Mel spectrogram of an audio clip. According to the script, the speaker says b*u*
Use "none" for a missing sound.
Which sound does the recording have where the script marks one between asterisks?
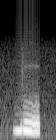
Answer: u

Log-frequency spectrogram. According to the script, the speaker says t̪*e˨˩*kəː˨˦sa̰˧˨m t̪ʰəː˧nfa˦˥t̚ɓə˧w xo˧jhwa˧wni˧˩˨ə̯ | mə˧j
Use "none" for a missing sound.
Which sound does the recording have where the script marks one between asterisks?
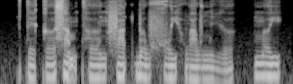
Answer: e˨˩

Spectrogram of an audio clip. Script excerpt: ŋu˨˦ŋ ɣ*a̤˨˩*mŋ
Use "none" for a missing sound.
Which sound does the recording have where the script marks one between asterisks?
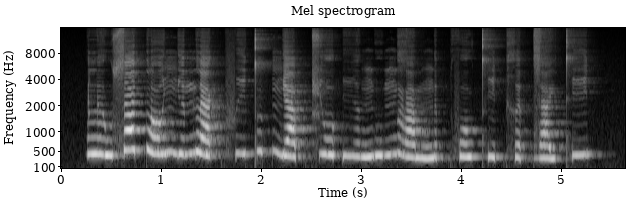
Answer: a̤˨˩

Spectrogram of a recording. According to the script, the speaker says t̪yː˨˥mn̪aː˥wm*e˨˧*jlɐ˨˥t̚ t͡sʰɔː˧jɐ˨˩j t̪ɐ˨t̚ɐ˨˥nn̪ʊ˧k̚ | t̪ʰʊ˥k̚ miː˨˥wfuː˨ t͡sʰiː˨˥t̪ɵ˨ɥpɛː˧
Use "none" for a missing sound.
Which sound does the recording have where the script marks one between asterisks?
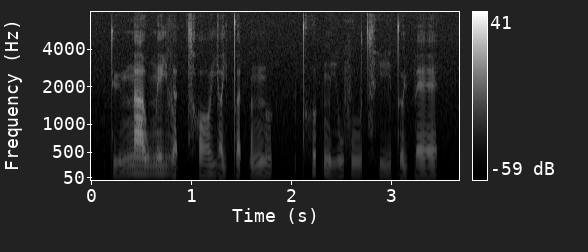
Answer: e˥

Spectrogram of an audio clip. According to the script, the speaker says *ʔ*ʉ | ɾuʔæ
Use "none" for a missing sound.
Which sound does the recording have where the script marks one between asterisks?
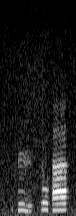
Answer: ʔ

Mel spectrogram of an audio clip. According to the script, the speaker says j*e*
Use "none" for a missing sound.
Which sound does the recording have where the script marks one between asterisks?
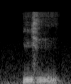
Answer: i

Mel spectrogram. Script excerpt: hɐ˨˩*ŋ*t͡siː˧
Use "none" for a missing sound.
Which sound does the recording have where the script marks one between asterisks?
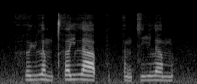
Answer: ŋ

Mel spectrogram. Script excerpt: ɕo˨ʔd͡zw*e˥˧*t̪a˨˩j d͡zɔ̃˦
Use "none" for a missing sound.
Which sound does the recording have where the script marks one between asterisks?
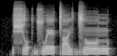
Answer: e˥˧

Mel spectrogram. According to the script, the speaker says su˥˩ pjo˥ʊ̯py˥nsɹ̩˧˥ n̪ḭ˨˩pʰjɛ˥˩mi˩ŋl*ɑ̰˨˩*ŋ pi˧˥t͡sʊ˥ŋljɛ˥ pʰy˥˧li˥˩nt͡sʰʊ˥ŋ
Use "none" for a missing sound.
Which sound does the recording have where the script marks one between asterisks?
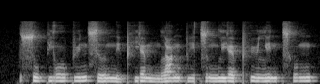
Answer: ɑ˥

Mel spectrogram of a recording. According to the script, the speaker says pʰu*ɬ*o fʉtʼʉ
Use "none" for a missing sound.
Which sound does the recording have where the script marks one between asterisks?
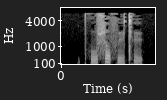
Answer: ɬ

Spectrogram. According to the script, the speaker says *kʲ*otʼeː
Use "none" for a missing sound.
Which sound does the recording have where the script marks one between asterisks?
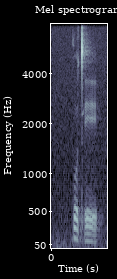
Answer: k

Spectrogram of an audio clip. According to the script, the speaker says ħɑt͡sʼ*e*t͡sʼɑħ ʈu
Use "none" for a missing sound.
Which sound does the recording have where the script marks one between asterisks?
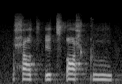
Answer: e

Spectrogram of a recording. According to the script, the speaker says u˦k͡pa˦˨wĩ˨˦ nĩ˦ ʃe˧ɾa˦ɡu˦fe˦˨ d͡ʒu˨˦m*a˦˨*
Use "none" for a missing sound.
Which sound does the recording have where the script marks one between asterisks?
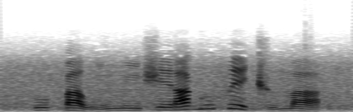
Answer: a˦˨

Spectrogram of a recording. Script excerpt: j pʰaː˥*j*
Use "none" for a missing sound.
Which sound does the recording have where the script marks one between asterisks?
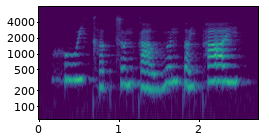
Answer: j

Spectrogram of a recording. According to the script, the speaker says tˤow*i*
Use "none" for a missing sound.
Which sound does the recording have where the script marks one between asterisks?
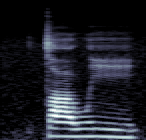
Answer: i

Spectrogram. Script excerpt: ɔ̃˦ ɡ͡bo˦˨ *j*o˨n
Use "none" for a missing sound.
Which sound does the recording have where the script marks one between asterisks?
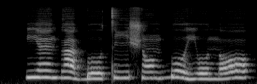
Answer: j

